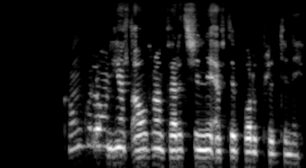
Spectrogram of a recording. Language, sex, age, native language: Icelandic, female, 30-39, Icelandic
